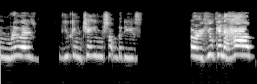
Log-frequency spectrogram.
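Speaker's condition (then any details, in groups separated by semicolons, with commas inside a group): Cerebral palsy; spastic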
